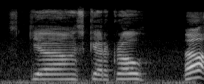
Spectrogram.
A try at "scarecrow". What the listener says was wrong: Betul itu bacanya.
